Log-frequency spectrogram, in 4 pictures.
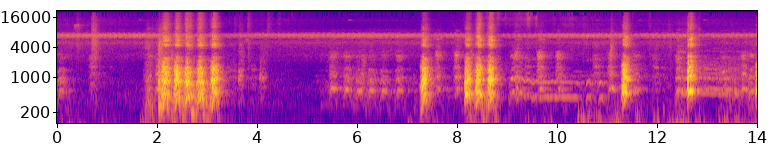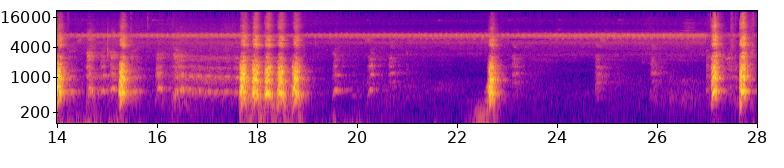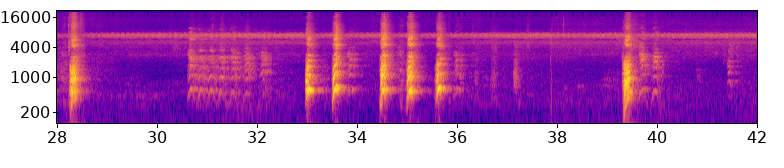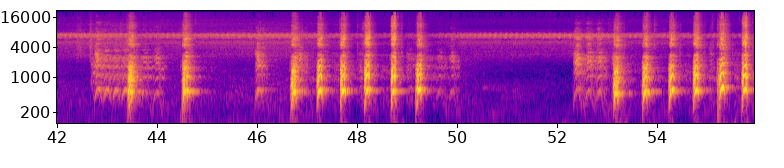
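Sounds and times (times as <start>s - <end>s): dog barking: 0.0s - 0.8s, 1.9s - 4.2s, 5.4s - 21.0s, 22.5s - 23.4s, 24.8s - 25.1s, 25.9s - 26.2s, 27.0s - 28.7s, 30.6s - 32.4s, 33.0s - 36.3s, 39.3s - 40.2s, 42.7s - 45.0s, 46.0s - 50.1s, 52.3s - 55.9s.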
